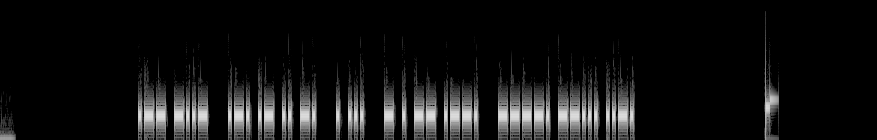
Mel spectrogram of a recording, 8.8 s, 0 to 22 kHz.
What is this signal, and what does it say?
Morse code, heard as a keyed tone, about 37 wpm, 700 Hz. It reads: WX RAIN ES TEMP 97F
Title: Practice QSO - Exchange 2 - Info - 40wpm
